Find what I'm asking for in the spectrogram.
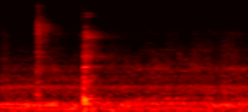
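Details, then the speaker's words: Amana washer after shift actuator replacement, in rinse-only calibration mode testing the actuator: steady low hum with two firm clunks a third of a second apart as it shifts, likely from agitate to spin; normal operation. "And we just heard that noise. Was it shifting over into spin from agitate?"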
